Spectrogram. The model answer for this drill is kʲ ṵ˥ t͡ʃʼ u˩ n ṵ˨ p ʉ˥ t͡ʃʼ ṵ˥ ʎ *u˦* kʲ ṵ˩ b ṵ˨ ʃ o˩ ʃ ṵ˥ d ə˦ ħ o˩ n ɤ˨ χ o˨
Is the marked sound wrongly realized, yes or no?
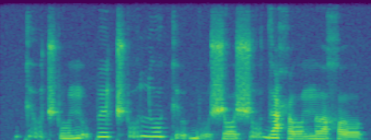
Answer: no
